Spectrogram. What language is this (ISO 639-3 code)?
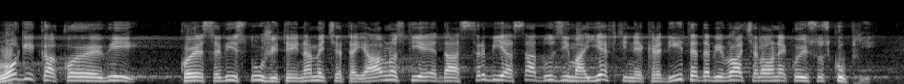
srp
